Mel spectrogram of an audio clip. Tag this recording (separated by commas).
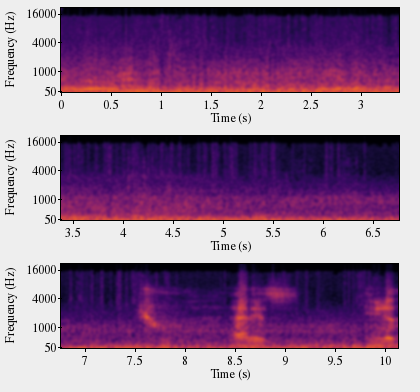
Car, Vehicle, Speech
